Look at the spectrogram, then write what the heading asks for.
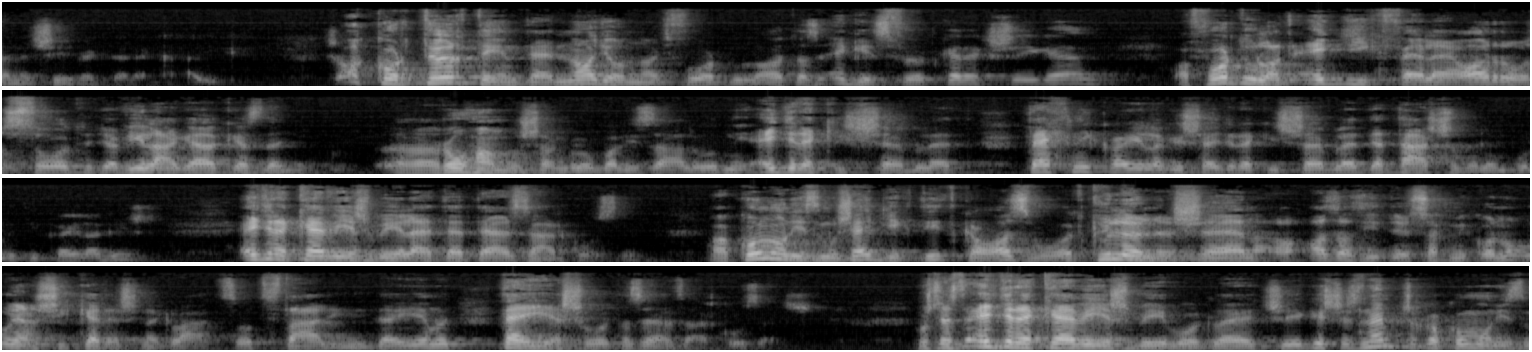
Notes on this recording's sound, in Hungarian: rendezvényének felvétele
